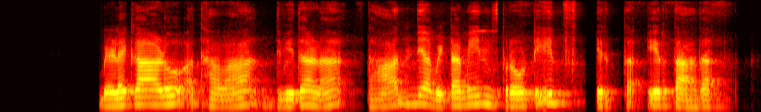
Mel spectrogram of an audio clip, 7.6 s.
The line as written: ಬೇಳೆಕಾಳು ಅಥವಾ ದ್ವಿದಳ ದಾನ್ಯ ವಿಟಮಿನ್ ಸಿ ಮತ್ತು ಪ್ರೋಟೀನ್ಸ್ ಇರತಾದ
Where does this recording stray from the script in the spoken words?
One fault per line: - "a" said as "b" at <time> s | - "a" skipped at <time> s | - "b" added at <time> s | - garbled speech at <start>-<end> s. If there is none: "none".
- "ಸಿ ಮತ್ತು" skipped at 4.9 s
